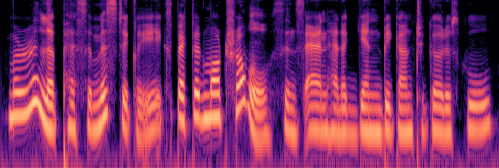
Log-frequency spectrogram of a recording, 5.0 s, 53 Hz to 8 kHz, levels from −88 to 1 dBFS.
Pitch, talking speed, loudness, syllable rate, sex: 190 Hz, 170 wpm, -18 LUFS, 5.9 syllables/s, female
